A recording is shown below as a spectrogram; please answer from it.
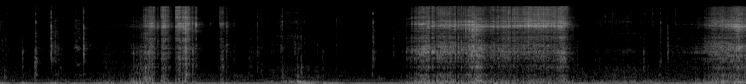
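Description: A multi-blade cutter scores and shaves a dry, solid cream-colored bar of soap held in the hand into crumbly strips. Light, crisp ticks and scratches come first, then a louder, bright, sustained scraping stretch. The scraping swells again at the end as the shavings break away.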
